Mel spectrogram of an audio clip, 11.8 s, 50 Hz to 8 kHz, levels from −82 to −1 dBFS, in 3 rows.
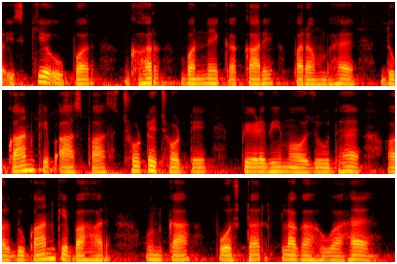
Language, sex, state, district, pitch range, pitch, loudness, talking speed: Hindi, male, Bihar, Gopalganj, 110-120 Hz, 115 Hz, -33 LUFS, 125 wpm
